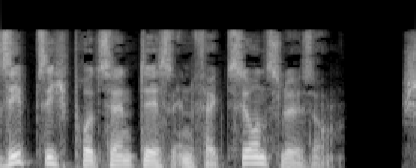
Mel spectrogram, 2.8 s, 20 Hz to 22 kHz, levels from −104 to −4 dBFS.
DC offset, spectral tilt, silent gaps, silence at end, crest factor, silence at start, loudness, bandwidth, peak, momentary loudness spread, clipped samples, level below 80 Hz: under 0.1%; -5 dB/octave; 2.30-2.68 s; 0 s; 16 dB; 0 s; -24 LUFS; 10.5 kHz; -8 dBFS; 8 LU; under 0.1%; -46 dBFS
